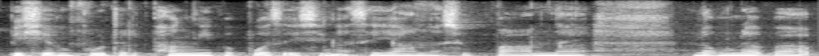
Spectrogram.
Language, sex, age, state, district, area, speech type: Manipuri, female, 30-45, Manipur, Bishnupur, rural, spontaneous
